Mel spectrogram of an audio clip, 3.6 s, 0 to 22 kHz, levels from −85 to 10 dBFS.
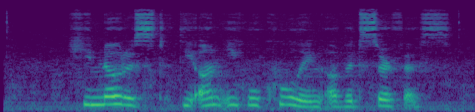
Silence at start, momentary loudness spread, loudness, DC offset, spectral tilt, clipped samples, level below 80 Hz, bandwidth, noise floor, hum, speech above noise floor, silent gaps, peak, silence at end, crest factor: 0.55 s; 12 LU; -24 LUFS; under 0.1%; -5 dB/octave; under 0.1%; -60 dBFS; 16 kHz; -50 dBFS; none; 27 dB; none; -8 dBFS; 0.2 s; 18 dB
